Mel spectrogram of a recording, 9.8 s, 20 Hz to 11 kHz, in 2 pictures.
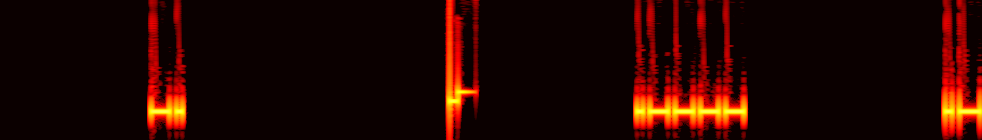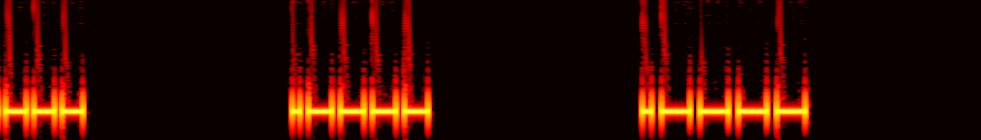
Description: Morse code, heard as a keyed tone, about 33 wpm, spaced as for 8 wpm, 700 Hz. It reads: N 1111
